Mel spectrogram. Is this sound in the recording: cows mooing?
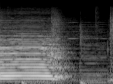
yes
